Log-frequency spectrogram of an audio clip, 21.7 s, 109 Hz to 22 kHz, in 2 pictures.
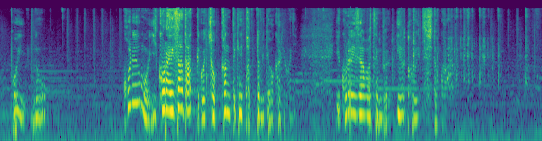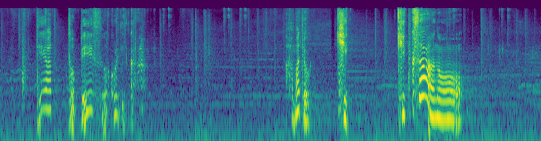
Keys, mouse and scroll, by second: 4.9 click, 6.3 click, 13.1 click, 14.0 click, 15.2 click, 15.5 click, 18.8 scroll up 2, 19.7 click, 20.8 click.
